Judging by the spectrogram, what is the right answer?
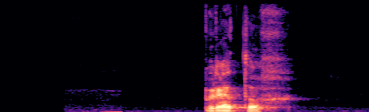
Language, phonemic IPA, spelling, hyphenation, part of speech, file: Dutch, /ˈprɛtəx/, prettig, pret‧tig, adjective, Nl-prettig.ogg
- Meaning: merry, enjoyable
